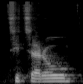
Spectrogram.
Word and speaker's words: Cicero: because there is a there is a normal traditional pronunciation in hungary of latin language where we pronounce caesar as cesar cicero as tzitzero or jurasses horatios or germania as germania so we have a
